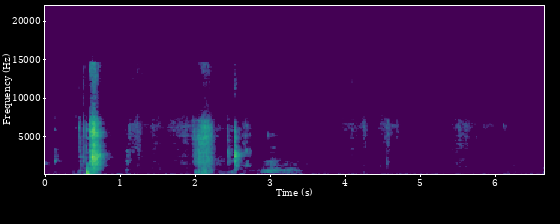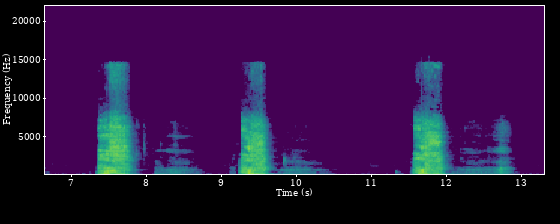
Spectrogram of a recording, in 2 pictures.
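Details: Two faint stifled sneezes, then three loud, sharp sneezes with short breaths between, from a male trying to hold them back.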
